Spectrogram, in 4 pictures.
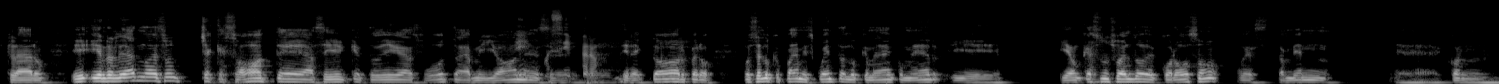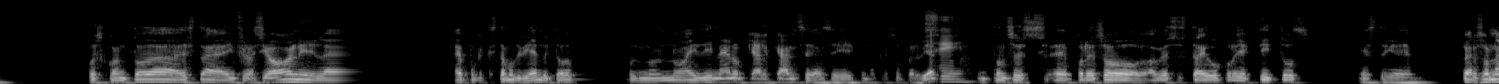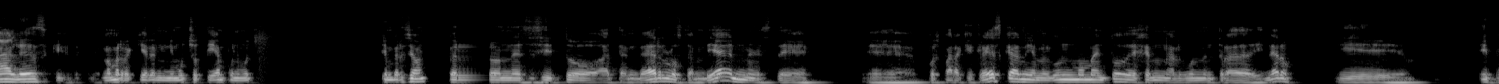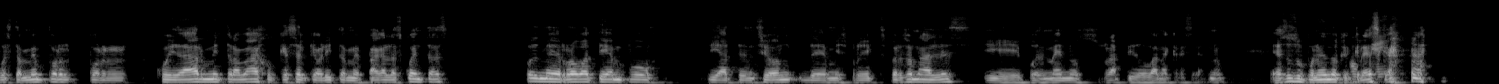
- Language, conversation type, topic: Spanish, advice, ¿Cómo puedo equilibrar el trabajo y el tiempo libre para incluir mis pasatiempos cada día?
- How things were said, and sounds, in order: static; distorted speech; tapping; chuckle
